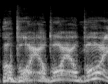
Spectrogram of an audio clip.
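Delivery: high, raspy put-on dog voice. Complaining about a movie dog's voice, imagining the bacon strips commercial dog voice. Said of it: "But if it was like the bacon strips dog".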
